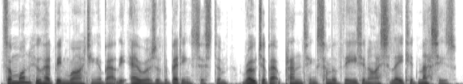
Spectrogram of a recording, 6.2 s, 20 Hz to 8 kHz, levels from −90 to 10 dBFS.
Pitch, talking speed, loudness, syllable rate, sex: 125 Hz, 215 wpm, -21 LUFS, 6.2 syllables/s, male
